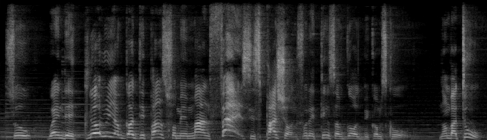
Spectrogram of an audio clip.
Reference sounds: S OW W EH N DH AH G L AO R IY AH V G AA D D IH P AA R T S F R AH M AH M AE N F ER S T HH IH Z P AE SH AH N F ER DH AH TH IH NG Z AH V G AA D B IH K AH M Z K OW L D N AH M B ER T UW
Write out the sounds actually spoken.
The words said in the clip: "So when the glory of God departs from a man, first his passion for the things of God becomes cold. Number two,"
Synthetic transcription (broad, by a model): S OW W EH N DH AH G L AO R IY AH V G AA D D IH P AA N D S F R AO M AH M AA N F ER S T HH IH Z P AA SH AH N F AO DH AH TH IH NG S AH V G AA D B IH K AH M S K OW L D N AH M B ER T UW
